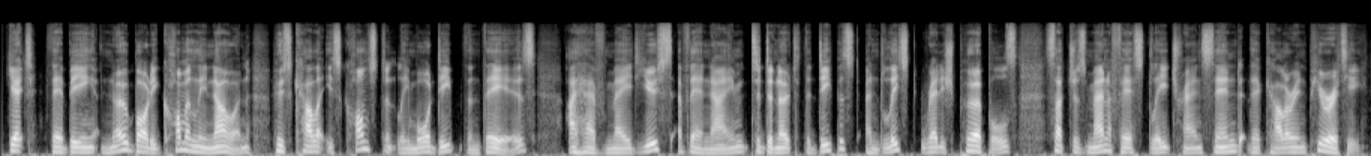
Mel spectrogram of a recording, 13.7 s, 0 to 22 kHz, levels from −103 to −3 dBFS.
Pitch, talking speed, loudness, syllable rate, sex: 120 Hz, 170 wpm, -20 LUFS, 4.9 syllables/s, male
